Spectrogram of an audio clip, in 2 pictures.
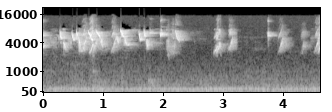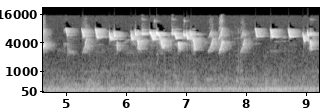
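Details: Caged saffron finch, stirred up by handling to sing. A dense opening burst of high chirps gives way to scattered notes, then builds again into fast, twittering runs, over a faint steady low hum.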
